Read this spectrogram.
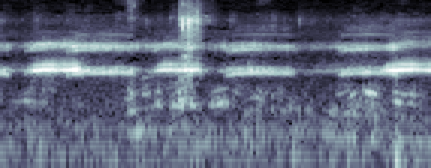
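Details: Frogs calling at night in the forest of the Amboli hills, Sindhudurg, India: steady, tonal, slightly nasal notes, each held just under a second, repeating three times with short pauses, over a quiet background.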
